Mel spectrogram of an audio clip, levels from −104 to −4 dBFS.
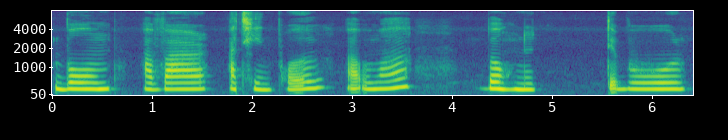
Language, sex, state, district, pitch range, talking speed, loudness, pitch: Mizo, female, Mizoram, Aizawl, 225-240 Hz, 105 wpm, -15 LUFS, 230 Hz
